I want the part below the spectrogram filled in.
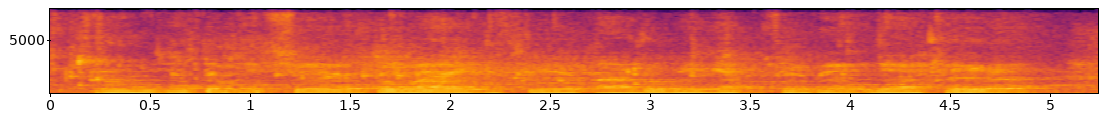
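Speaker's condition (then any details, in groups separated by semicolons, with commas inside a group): Cerebral palsy; from birth, left leg affected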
